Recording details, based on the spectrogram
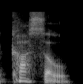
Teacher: T is silent here, guys.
